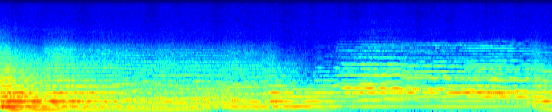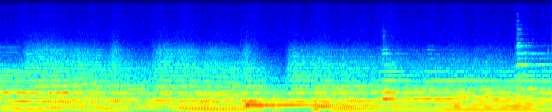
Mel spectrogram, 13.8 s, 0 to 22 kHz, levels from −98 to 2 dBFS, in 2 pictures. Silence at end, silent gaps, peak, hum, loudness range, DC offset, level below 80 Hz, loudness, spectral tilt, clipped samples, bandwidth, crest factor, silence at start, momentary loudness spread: 0 s; none; -8 dBFS; none; 3 LU; under 0.1%; -42 dBFS; -29 LUFS; -9 dB/octave; under 0.1%; 8.2 kHz; 20 dB; 0 s; 9 LU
